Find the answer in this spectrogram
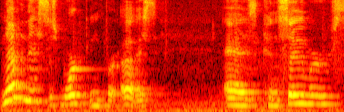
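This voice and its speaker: The speaker has lively intonation, with audible room echo in the recording. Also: woman. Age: 70s. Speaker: cannabis industry advocate. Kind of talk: public testimony.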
